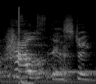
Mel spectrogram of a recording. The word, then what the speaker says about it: Houston: Because I've been to New York, and so they call it street. Houston Street, but it's spelled Houston.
